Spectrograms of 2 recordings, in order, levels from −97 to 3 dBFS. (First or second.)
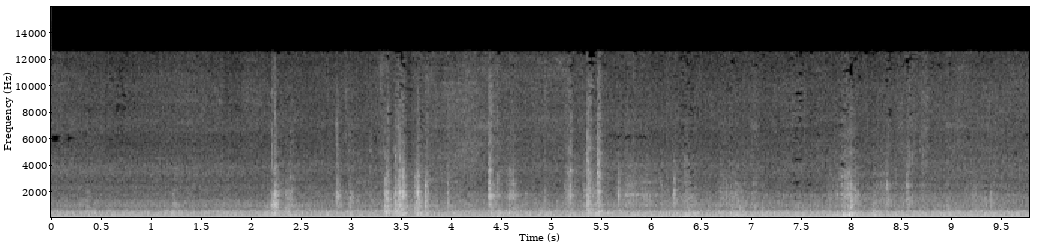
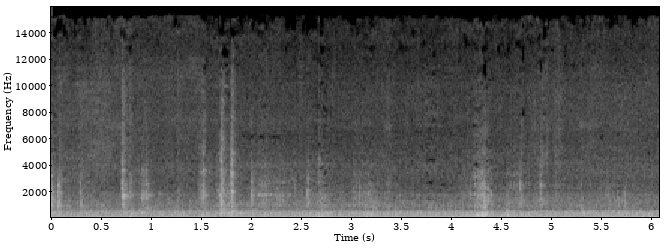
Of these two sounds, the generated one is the second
